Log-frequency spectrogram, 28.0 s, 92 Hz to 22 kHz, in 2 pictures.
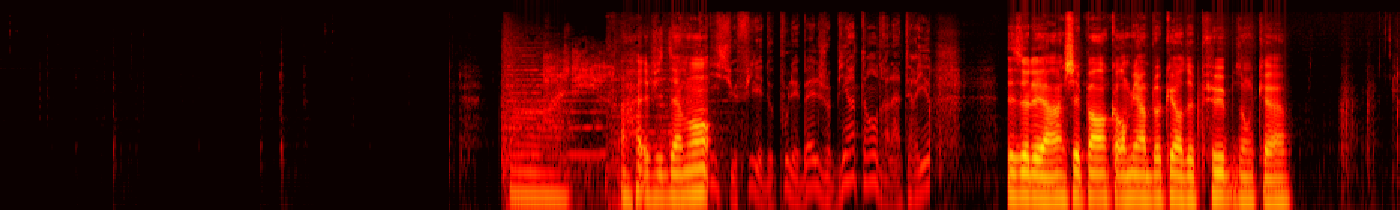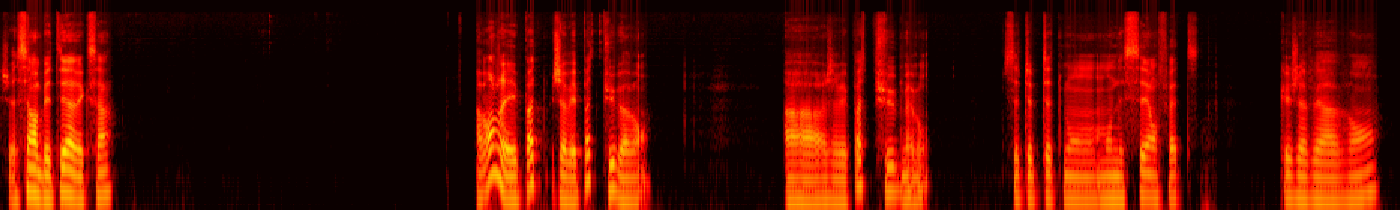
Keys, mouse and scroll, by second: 0.1 click, 0.4 scroll up 1, 0.5 Tab, 0.7 middle click, 1.3 scroll up 1, 1.5 a, 1.6 a, 1.8 2, 2.0 middle click, 2.2-2.6 scroll up 2, 2.6 shift+middle click, 3.2 alt+click, 3.7 alt+middle click, 4.2-5.3 scroll down 6, 4.6 middle click, 5.3-8.5 scroll up 2.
